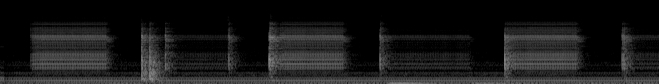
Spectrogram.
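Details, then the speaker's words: 1962 RCA Sound Cartridge Player after capacitor, resistor and selenium rectifier replacement: hum injected into the playhead with a screwdriver gives buzzing bursts about every two seconds; both amplifier channels pass signal, normal output. "we're getting output from both channels."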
